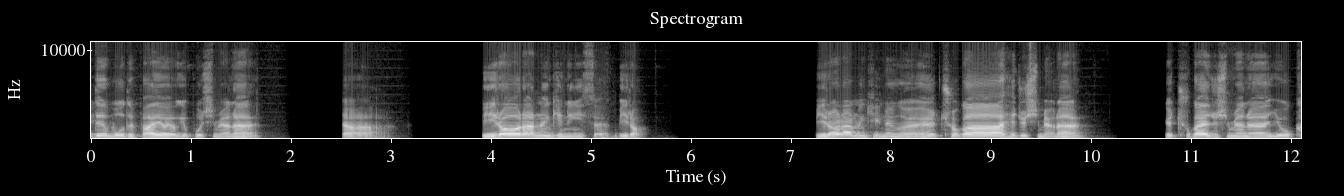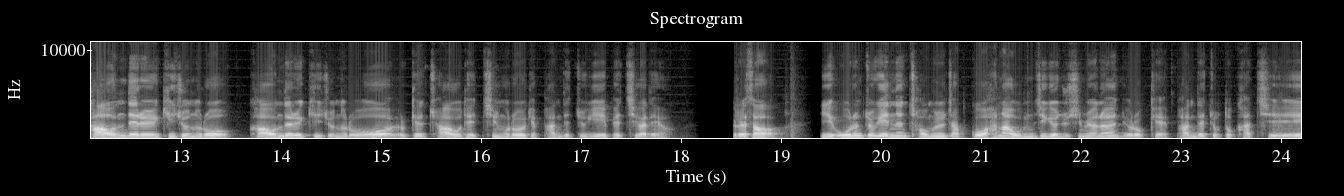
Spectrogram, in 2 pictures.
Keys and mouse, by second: 0.2-9.4 drag, 19.4-20.0 drag, 21.5 g.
